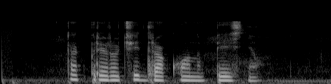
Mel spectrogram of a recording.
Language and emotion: Russian, neutral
